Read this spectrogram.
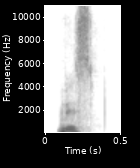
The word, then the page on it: wisp: Indian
